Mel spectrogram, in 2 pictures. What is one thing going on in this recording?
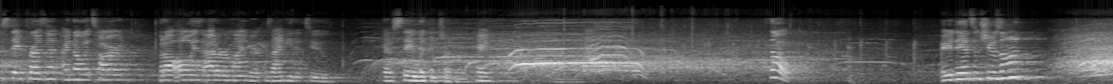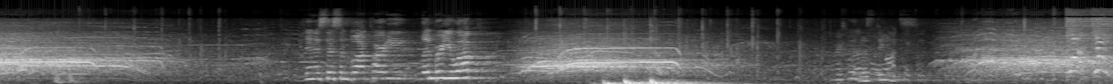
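A young woman sings and talks into a microphone through loud speakers in a large hall.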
